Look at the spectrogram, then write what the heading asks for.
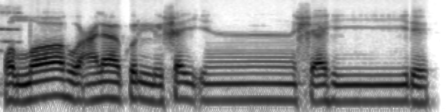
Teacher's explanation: Qalqalah itu akhirannya tidak boleh ada e-nya.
